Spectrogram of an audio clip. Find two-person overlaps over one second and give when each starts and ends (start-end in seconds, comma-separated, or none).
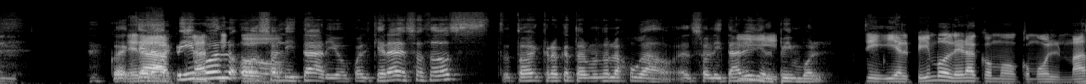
1.2-2.9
